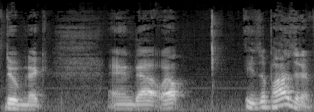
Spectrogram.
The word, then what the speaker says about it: Dubnyk: Devin Dubnyk, I hope I'm saying it right, Dubnyk. Dubnyk, whatever. No, it's Dubnyk.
